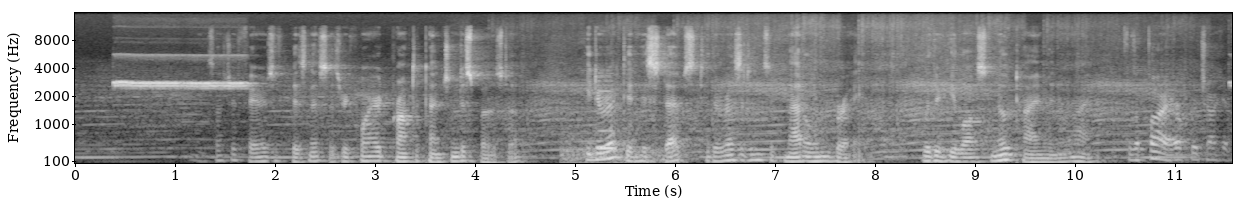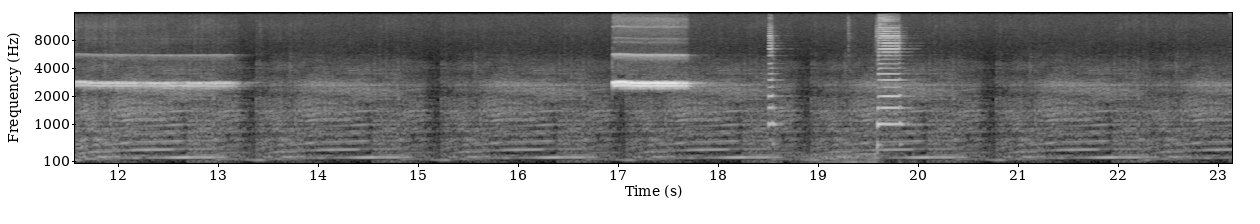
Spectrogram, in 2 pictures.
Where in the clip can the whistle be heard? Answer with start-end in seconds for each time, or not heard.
0.4-1.8, 11.6-13.2, 16.9-17.8.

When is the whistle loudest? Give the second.
17 s.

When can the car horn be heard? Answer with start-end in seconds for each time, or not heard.
4.8-6.0, 18.5-19.9.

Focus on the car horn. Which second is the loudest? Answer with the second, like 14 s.
5 s.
